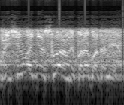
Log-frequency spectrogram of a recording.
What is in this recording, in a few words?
dialogs russian; War Thunder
